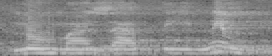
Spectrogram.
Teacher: Solusinya di sini harus diberikan harokat. Dikasih harokat yang tanwin yang notabene adalah nun sukun, maka dibacanya lumazatinil.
